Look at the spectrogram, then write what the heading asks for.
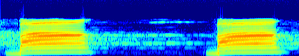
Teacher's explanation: آواز اور منہ کھول کر اور ایک الف کی مقدار میں اسے کھینچیں گے، یعنی 2 حرکت کے برابر. با با واو پیش بو، با یا زیر بی، با بو بو. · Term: حروف مدہ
